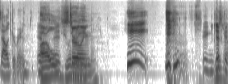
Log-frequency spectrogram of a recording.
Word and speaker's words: Aljamain: I can't pronounce Aljamain. It is Aljamain.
